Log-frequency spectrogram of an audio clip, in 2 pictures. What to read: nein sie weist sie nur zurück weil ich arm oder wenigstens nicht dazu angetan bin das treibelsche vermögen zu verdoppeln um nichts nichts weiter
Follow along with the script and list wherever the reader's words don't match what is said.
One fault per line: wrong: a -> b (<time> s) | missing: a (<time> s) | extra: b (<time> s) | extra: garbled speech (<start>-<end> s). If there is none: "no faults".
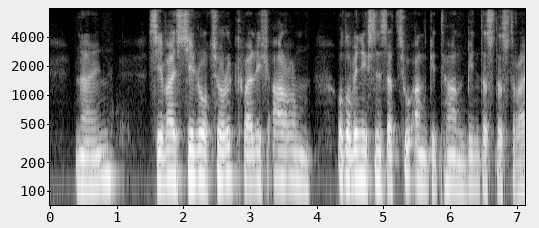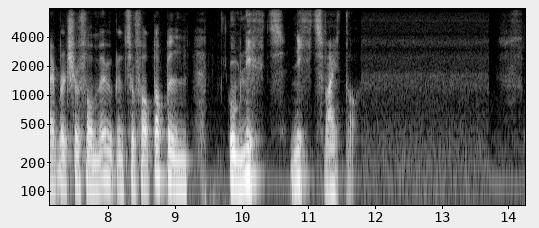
missing: nicht (5.0 s)
extra: das (6.6 s)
